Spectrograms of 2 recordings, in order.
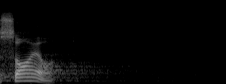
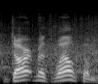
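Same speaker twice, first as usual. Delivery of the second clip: louder, rallying the congregation; big welcome call; rousing call; 2 semitones higher, 10 dB louder than usual. Real, not acted. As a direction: call the crowd to cheer. Priest calls for welcome.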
